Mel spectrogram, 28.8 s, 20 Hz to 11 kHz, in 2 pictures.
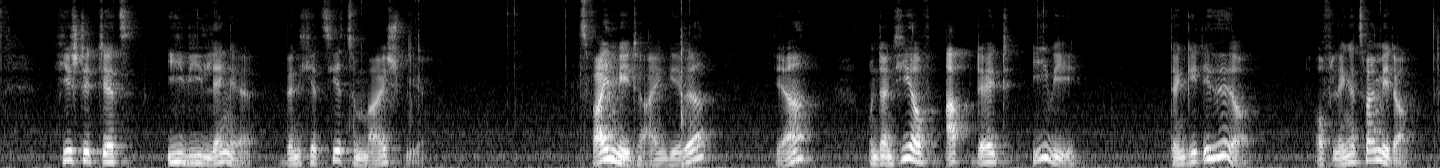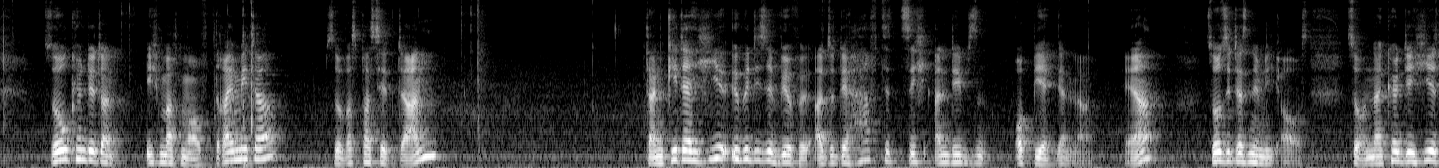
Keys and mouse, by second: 3.6-4.1 shift+middle drag, 5.2-6.8 drag, 10.6-13.6 drag, 13.9-14.4 shift+middle drag, 15.6-16.8 drag, 20.3-20.8 middle drag, 22.7 middle click, 25.3-27.1 middle drag.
